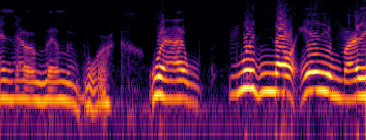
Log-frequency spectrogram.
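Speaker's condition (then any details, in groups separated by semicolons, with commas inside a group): Cerebral palsy; present from birth, premature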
